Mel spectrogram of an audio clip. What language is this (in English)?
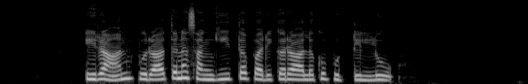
Telugu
